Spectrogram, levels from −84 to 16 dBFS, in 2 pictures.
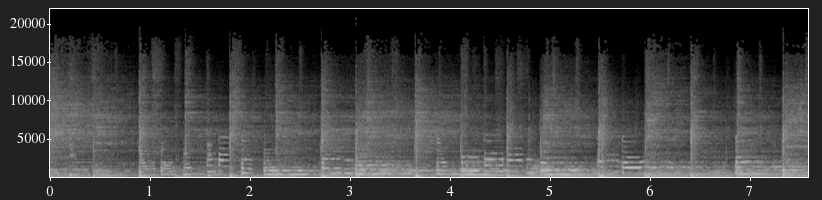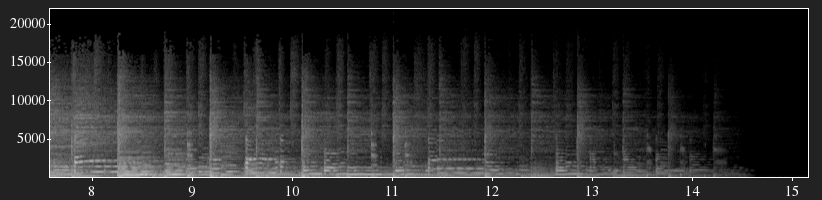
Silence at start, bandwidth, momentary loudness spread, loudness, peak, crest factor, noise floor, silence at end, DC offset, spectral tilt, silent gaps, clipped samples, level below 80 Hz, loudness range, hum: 0 s; 19 kHz; 16 LU; -19 LUFS; 0 dBFS; 20 dB; -76 dBFS; 1.25 s; under 0.1%; -4 dB/octave; none; under 0.1%; -46 dBFS; 14 LU; none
